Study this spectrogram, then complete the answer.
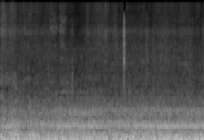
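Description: Road traffic in Delhi rumbles along at a steady level, a constant low drone of car engines heard from inside a vehicle, with a faint higher whine and no talk.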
